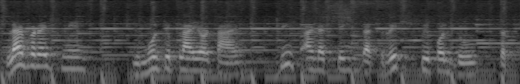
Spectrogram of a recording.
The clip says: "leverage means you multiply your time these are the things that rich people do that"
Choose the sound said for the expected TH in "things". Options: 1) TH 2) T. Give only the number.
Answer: 2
